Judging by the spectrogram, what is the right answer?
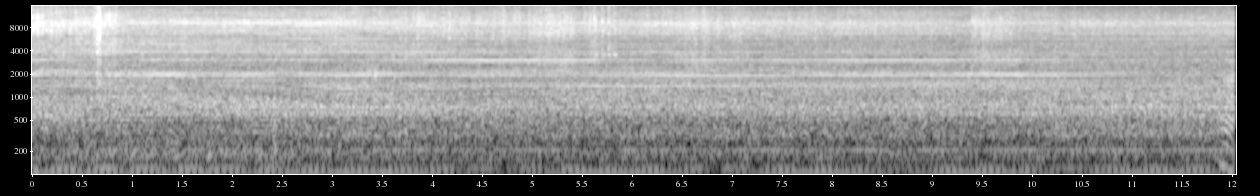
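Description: Freezer condensing unit running steadily, its condenser fan motors blowing with a constant hum.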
